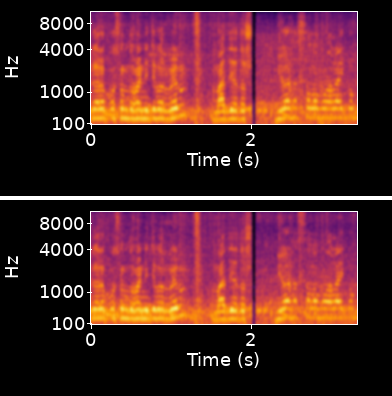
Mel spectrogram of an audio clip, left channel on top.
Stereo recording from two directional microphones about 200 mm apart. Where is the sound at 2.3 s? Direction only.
15° right (ahead or behind).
